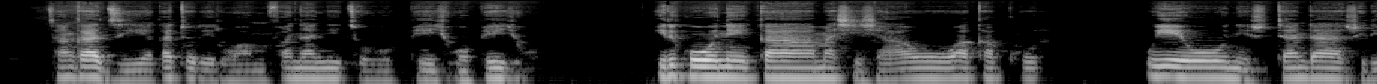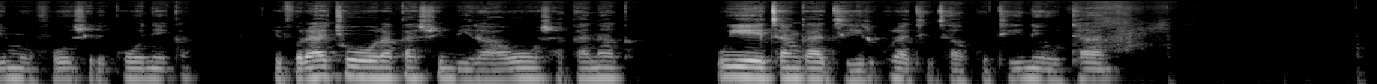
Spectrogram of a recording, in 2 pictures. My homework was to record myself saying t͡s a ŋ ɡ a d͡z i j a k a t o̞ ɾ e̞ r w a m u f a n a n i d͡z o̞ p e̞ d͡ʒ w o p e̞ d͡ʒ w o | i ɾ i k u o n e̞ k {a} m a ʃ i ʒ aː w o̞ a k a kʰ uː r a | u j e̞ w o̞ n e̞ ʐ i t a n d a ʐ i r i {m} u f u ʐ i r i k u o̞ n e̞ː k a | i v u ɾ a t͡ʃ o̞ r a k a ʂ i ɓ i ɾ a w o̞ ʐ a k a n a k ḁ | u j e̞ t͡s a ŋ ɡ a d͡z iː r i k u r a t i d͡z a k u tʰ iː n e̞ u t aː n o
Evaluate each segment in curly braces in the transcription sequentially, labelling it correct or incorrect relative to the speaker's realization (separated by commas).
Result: correct, correct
